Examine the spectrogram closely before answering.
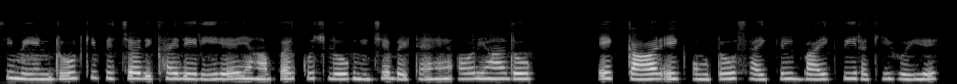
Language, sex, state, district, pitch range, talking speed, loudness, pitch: Hindi, female, Chhattisgarh, Kabirdham, 240-265 Hz, 195 wpm, -19 LUFS, 255 Hz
